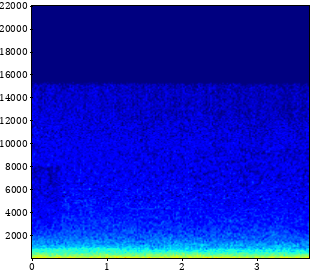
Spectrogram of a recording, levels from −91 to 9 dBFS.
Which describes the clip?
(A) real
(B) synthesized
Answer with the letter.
A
